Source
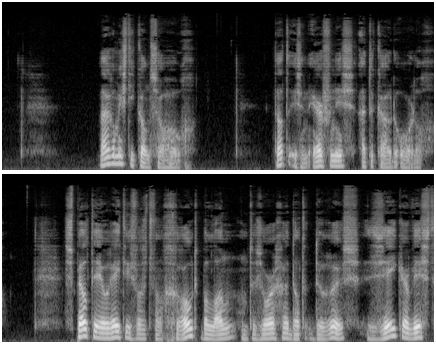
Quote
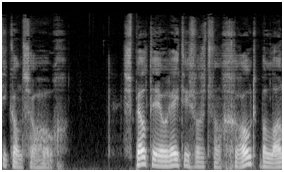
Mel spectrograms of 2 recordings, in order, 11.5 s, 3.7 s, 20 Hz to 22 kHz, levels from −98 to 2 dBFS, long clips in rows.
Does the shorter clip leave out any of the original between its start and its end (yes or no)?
yes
